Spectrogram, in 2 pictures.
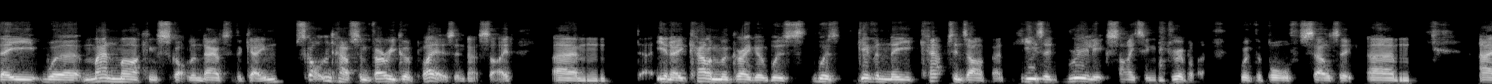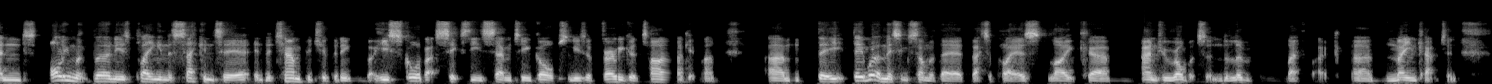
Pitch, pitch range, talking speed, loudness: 110 Hz, 100-125 Hz, 175 wpm, -15 LUFS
